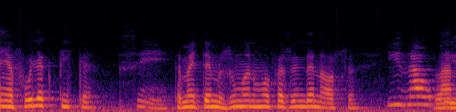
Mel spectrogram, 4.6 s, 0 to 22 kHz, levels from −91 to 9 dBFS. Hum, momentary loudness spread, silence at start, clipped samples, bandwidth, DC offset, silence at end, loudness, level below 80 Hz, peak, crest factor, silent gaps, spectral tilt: none; 15 LU; 0 s; under 0.1%; 3.5 kHz; under 0.1%; 0 s; -24 LUFS; -44 dBFS; -8 dBFS; 14 dB; none; -10.5 dB/octave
